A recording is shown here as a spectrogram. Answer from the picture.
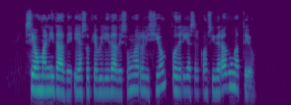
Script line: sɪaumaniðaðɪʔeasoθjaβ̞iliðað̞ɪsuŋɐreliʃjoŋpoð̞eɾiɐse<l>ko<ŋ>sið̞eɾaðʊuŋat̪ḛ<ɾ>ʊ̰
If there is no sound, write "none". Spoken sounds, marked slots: ɾ, n, none

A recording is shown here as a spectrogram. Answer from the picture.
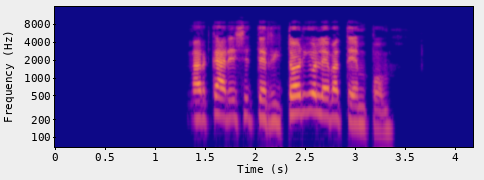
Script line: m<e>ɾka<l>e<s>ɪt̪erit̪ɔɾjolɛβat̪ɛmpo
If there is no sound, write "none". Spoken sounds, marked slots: a, ɾ, s

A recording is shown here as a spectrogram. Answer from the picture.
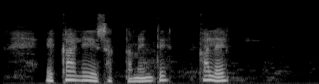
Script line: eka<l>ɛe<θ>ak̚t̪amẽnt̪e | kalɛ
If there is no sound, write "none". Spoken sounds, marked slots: l, s

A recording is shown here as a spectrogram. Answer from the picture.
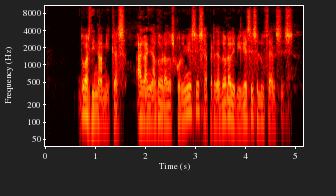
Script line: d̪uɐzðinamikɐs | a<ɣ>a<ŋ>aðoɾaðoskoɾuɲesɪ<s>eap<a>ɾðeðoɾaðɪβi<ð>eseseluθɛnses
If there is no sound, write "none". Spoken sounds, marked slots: ɣ, ɲ, s, e, ɣ

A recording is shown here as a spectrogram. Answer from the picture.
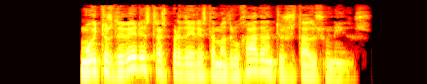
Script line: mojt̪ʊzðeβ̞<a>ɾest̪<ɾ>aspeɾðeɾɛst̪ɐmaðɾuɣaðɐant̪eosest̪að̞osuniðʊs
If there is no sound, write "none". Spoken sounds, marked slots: e, ɾ

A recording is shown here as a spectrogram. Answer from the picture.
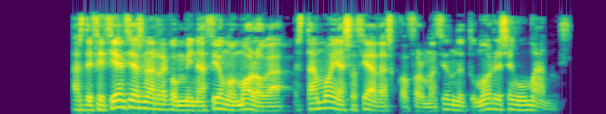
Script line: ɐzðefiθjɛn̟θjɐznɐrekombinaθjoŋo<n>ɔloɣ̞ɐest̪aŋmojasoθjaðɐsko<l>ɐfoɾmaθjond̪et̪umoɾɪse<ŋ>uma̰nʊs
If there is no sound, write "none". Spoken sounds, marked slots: m, none, ŋ

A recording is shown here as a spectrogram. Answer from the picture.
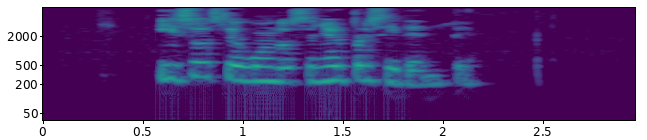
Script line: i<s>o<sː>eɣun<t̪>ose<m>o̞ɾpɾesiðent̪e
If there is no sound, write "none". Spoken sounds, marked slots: s, s, d̪, ɲ

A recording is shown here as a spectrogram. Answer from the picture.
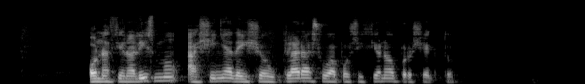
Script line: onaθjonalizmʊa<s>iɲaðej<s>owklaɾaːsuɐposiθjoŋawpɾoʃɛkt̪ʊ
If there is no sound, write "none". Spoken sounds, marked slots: ʃ, ʃ

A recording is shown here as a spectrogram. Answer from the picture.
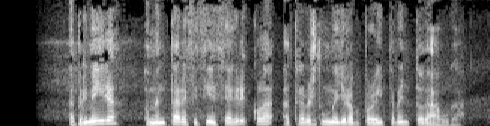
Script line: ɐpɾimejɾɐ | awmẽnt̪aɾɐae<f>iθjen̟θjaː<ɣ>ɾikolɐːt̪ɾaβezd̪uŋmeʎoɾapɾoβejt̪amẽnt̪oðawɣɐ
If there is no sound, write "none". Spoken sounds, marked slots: f, ɣ

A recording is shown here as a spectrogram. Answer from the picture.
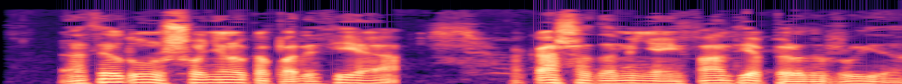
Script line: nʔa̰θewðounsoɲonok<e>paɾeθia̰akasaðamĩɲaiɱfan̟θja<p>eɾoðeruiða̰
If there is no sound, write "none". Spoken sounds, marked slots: a, p

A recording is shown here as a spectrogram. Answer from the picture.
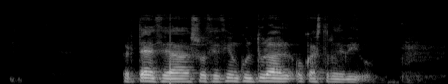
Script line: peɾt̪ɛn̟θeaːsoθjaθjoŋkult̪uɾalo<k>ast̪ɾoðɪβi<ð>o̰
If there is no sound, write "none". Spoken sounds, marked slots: k, ɣ

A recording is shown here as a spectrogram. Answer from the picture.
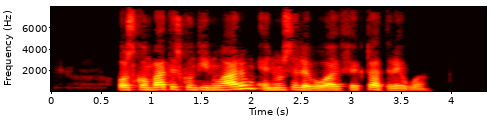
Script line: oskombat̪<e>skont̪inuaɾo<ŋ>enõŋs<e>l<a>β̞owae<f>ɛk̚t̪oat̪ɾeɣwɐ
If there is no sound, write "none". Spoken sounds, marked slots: e, ŋ, e, e, f

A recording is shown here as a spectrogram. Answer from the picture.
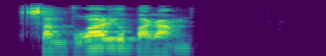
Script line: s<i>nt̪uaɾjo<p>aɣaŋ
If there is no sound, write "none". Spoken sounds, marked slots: a, p

